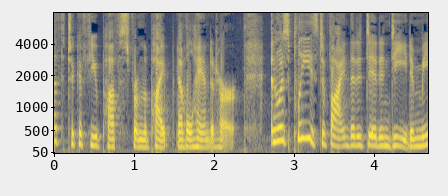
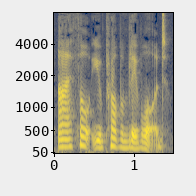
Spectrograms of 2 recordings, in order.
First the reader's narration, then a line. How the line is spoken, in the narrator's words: Elizabeth replied dryly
